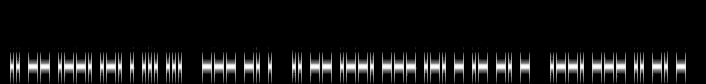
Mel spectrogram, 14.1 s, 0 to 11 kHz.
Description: Morse code, heard as a keyed tone, about 20 wpm, 700 Hz. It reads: IMPRESS ONE IMPORTANT POINT
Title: Sentences from Top 1600 Words 20wpm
